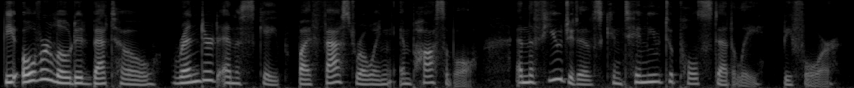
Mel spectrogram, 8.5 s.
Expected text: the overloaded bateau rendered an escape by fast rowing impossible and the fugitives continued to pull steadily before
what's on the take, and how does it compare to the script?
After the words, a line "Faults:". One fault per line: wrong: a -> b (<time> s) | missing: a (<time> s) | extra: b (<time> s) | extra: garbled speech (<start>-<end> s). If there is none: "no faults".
the overloaded bateau rendered an escape by fast rowing impossible and the fugitives continued to pull steadily before
Faults:
no faults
